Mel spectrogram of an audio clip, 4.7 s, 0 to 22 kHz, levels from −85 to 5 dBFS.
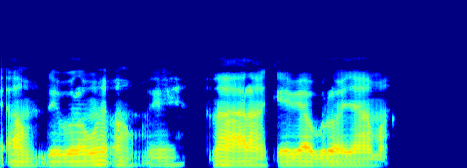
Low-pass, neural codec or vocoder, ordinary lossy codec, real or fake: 5.4 kHz; none; MP3, 48 kbps; real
